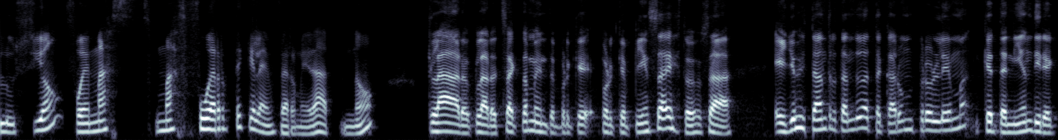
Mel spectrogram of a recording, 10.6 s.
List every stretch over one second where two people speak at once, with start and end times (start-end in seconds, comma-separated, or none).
none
